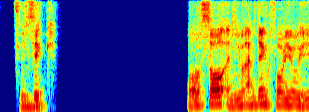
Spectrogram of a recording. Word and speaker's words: Physik: Yeah, again here with the Y, that's pronounced like an U, yeah? So don't say physic, yeah? Physik.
